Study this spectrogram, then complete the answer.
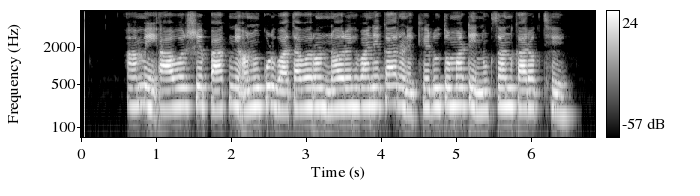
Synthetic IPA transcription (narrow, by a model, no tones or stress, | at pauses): ameʔaʋəɾʃjepakneʔənukuɭʋat̪aʋəɾəɳnəɾəɦʋanekaɾɳekʰeɽut̪omaʈenʊksankaɾək̚t͡ʃʰe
